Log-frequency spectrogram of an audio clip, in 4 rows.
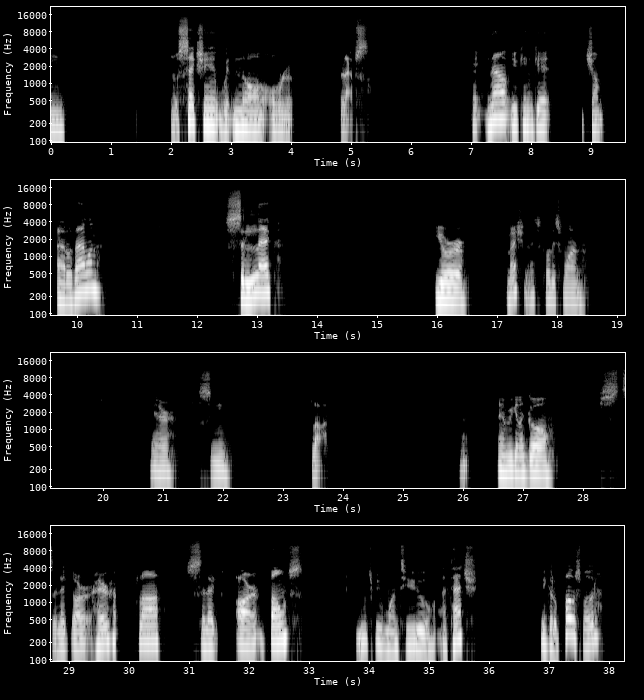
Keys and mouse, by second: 1.7-3.2 middle drag, 3.8 middle click, 7.7 middle click, 8.7 Tab, 9.7 middle click, 14.4 click, 17.9 click, 18.1-25.0 drag, 27.5 click, 28.8 click, 29.8 click, 31.4 shift+click, 36.5 ctrl+Tab.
